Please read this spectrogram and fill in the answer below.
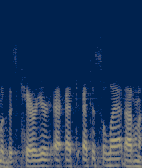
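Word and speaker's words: Etisalat: I can't say the name of this carrier etat I don't know how to pronounce it etot thank you um ET salot is a cell carrier in the UAE the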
